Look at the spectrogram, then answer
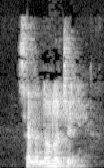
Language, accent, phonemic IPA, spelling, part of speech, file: English, Southern England, /sɛliːˈnɒləd͡ʒɪ/, selenology, noun, LL-Q1860 (eng)-selenology.wav
- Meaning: The scientific study of the Moon.: The scientific study of the Moon’s movements in the heavens and the kinetic influences it has upon and it receives from other astronomical bodies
